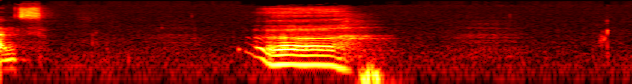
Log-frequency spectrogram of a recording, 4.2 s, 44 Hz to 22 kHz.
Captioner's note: pauses 6 seconds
